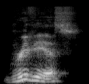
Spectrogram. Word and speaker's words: Grevioux: And we're going to bring on our guest, Kevin Grevioux. Hey, Andy. Yeah, I pronounced the right.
